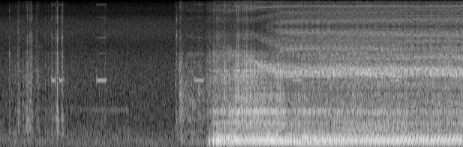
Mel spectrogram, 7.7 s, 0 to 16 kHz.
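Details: 2003 Nissan Maxima with newly swapped replacement engine: few clicks and chimes, catches within a second, settles into smooth even idle with no knocks; some noise is the AC; running great, no overheating.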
